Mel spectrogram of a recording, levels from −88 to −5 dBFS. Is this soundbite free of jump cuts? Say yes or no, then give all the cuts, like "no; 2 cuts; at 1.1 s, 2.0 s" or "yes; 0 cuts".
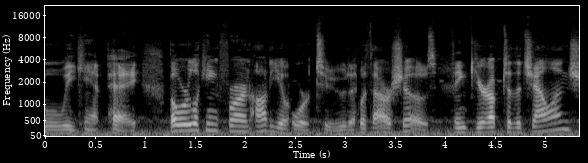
no; 2 cuts; at 2.4 s, 3.1 s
